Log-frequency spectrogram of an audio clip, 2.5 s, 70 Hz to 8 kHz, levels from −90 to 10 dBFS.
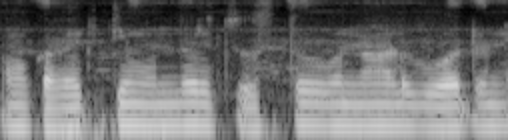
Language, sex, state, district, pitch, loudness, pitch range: Telugu, male, Andhra Pradesh, Sri Satya Sai, 115 Hz, -19 LUFS, 110-120 Hz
